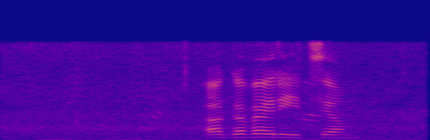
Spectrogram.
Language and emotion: Russian, neutral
